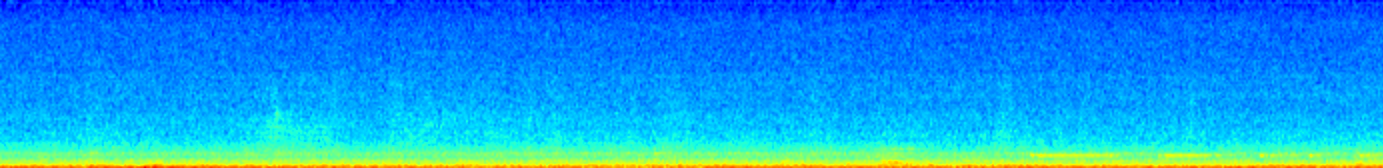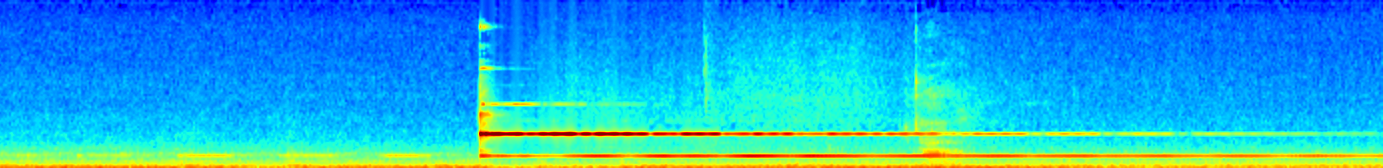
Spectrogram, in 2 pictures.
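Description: A bowl-shaped meditation bell struck once, about two-thirds of the way in, closing the sitting. It rings on with a clear, slowly fading tone. Before the strike there is a steady low room hum and a faint pulsing tone at the bell's pitch.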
